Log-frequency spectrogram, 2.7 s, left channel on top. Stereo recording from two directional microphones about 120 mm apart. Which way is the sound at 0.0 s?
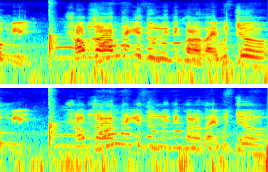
40° left (ahead or behind).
